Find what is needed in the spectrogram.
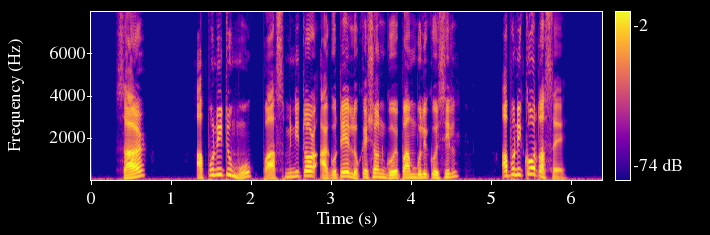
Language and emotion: Assamese, angry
